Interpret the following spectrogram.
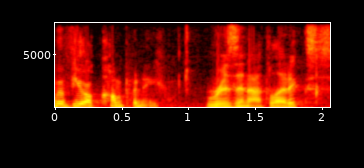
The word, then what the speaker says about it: Rizin: Risen Athletics. Reason? Risen. Risen. Spell it.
